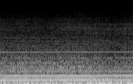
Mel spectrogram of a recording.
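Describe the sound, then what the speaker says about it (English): A motorcycle engine revs steadily while the rear tire spins in place, giving a loud, continuous whirring drone with a sustained engine tone and no break. "Oh, spun the tire."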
